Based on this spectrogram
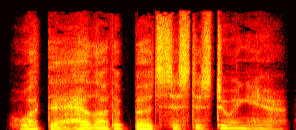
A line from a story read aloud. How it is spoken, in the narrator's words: Fia whispered to me, as confused as I was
